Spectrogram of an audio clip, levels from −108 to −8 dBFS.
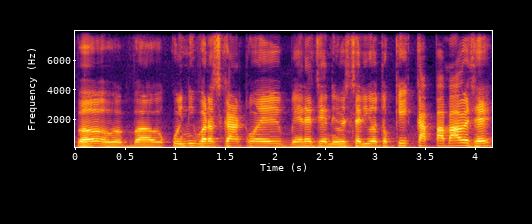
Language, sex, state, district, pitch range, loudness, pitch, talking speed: Gujarati, male, Gujarat, Gandhinagar, 150-165 Hz, -16 LUFS, 160 Hz, 185 wpm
